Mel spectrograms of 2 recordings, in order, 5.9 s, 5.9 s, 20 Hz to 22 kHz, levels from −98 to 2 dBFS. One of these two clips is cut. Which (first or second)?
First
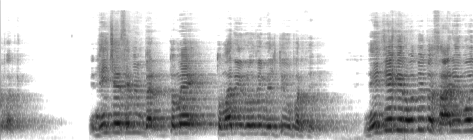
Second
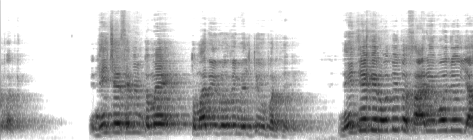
second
